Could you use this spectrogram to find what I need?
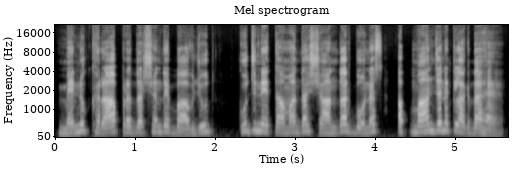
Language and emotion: Punjabi, disgusted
